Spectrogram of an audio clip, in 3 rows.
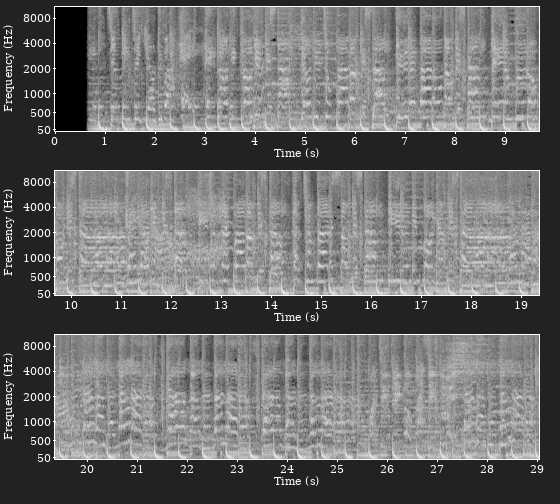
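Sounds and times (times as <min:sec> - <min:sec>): electronic beat with heavy bass: 0:00.7 - 0:29.0
woman singing: 0:00.7 - 0:29.0.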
